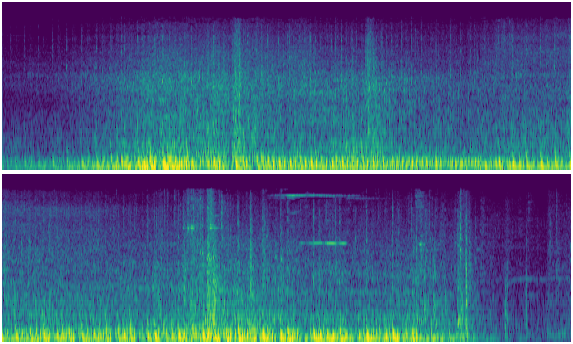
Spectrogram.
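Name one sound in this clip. A motorbike engine roars loudly as it rides past and away.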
